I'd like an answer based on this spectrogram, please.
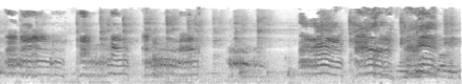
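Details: Pinscher puppies barking angrily indoors: shrill, yappy barks and whiny yelps in rapid bursts with wavering, bending pitch, about six loud volleys separated by brief pauses.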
